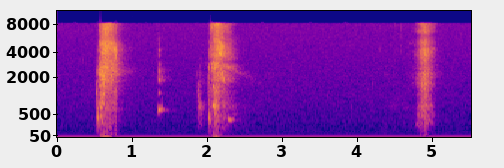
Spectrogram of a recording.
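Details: Several different-sounding sneezes chosen from many recordings: a series of sharp, explosive sneezes, three loud and one or two softer, in a quiet room; sneezing.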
